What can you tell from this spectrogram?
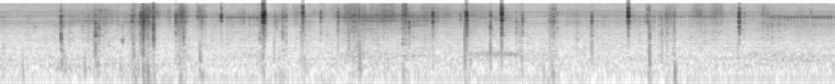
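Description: Irregular small clicks and light taps, several close together at times, over low steady background noise.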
